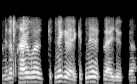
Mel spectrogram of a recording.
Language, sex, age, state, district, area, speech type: Hindi, male, 18-30, Uttar Pradesh, Chandauli, urban, conversation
